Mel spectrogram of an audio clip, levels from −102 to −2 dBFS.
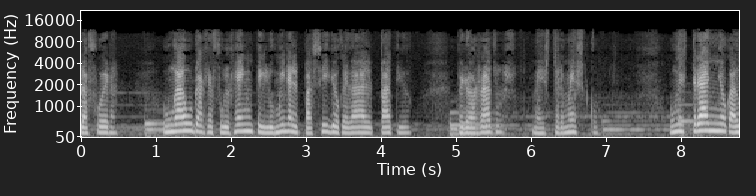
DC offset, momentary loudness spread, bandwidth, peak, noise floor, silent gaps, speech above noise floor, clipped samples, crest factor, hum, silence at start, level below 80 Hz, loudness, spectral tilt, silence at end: under 0.1%; 19 LU; 12.5 kHz; -6 dBFS; -46 dBFS; none; 20 dB; under 0.1%; 20 dB; none; 0 s; -58 dBFS; -26 LUFS; -6 dB/octave; 0 s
